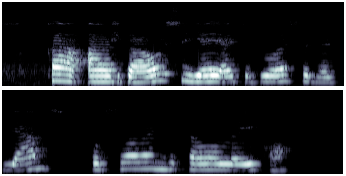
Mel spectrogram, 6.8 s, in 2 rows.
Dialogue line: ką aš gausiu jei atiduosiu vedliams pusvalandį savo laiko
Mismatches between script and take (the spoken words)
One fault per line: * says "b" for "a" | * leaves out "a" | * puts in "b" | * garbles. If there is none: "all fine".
all fine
